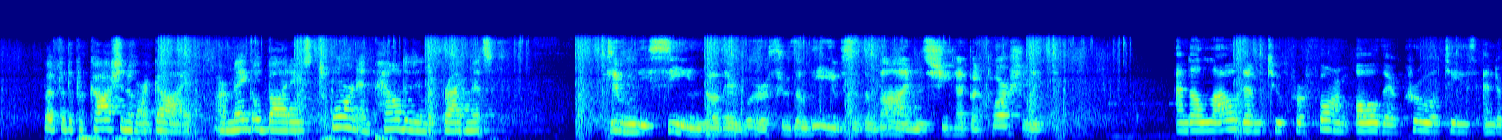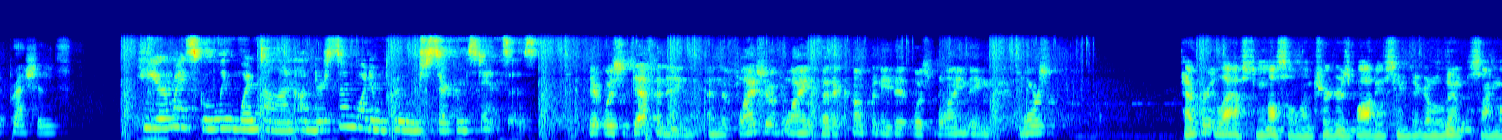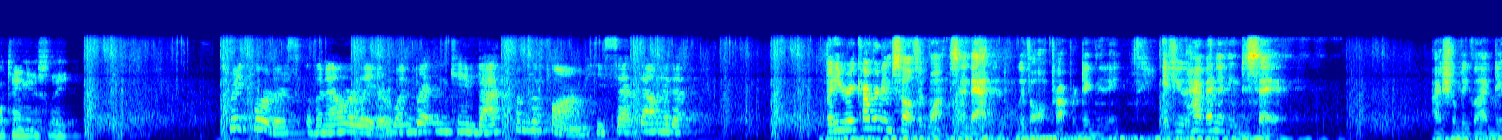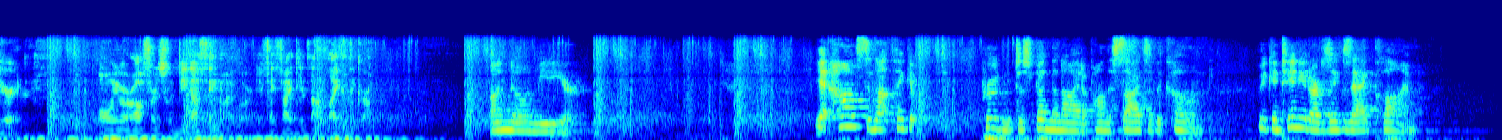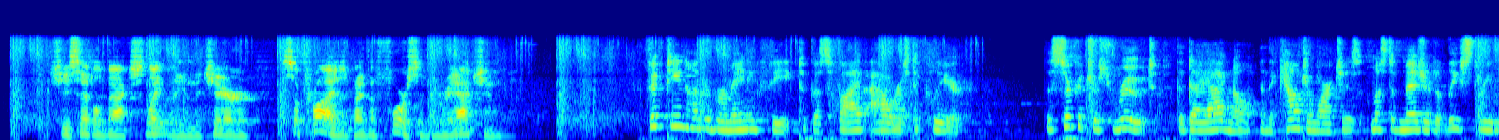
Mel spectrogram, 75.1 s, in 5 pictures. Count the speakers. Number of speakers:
8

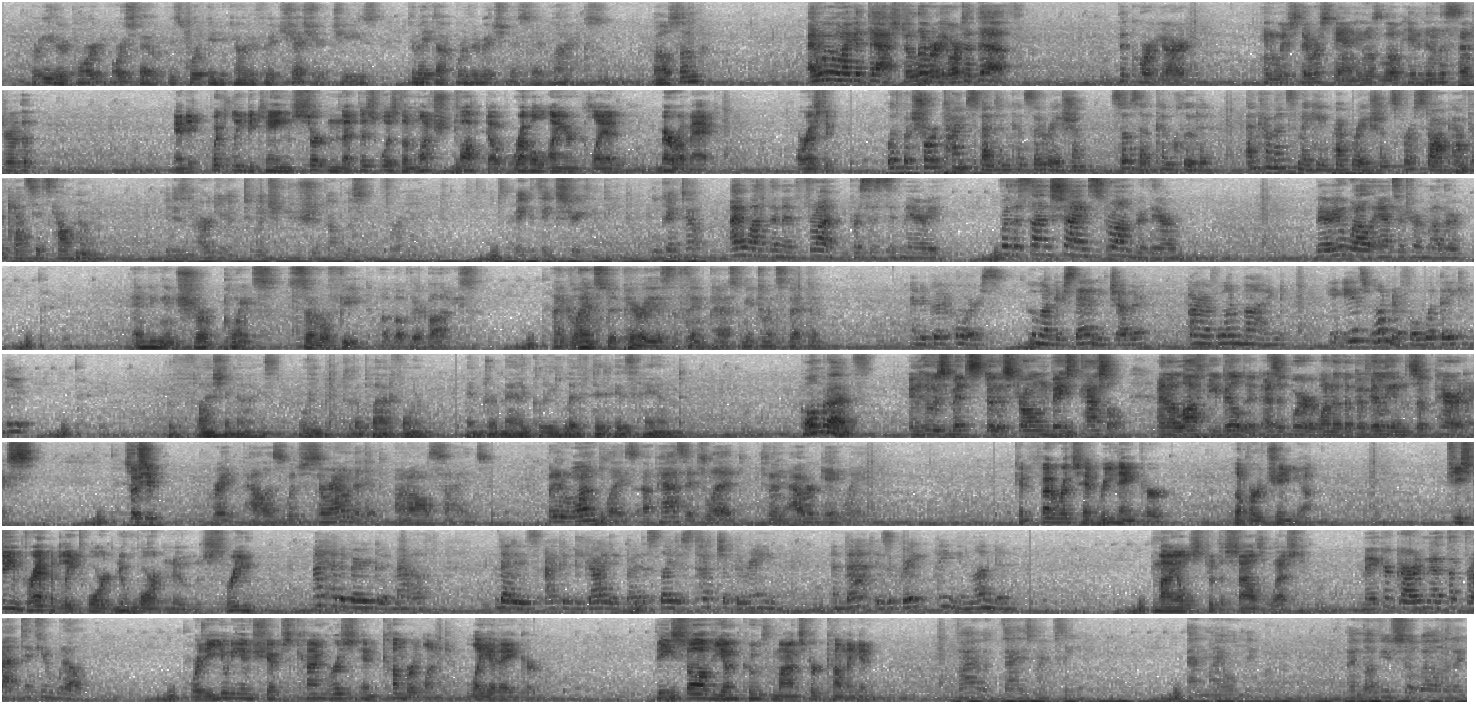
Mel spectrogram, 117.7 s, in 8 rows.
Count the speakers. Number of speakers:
10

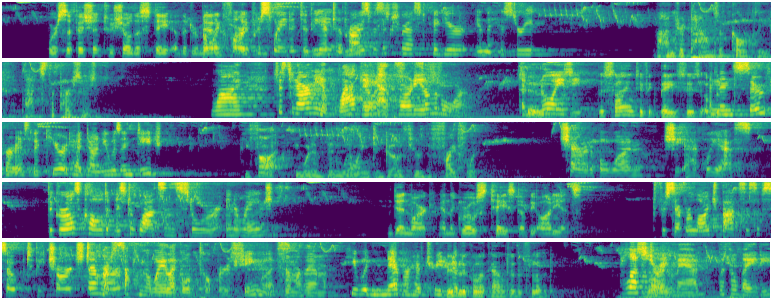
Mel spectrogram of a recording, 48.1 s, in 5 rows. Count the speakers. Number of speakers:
9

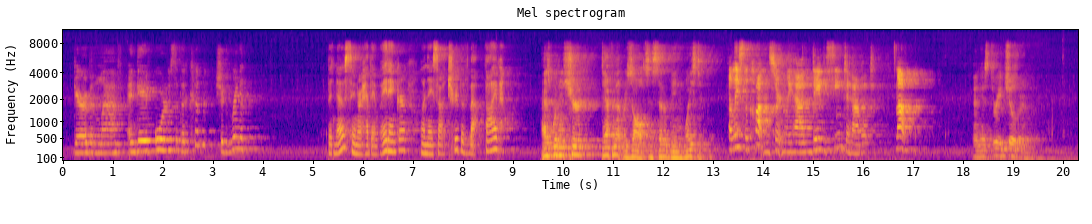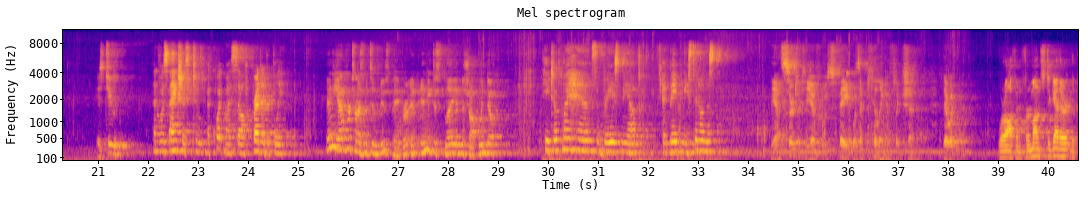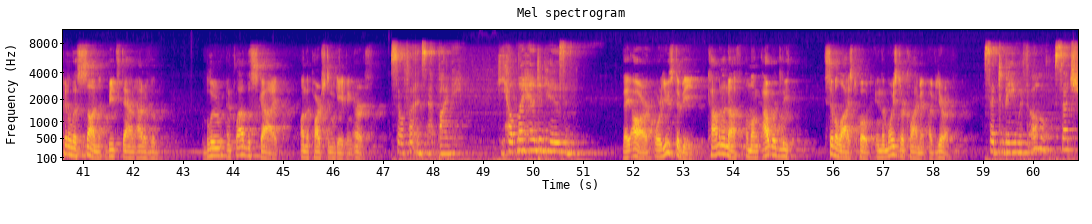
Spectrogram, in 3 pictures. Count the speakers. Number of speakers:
10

